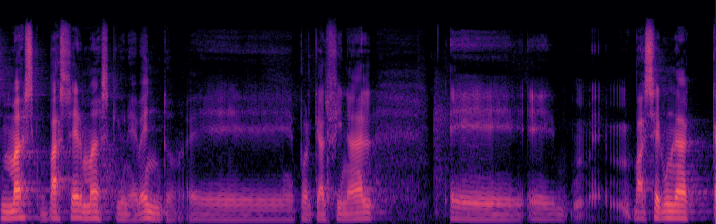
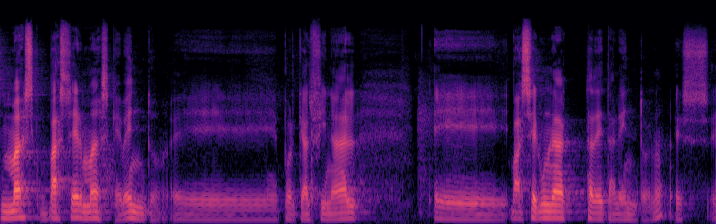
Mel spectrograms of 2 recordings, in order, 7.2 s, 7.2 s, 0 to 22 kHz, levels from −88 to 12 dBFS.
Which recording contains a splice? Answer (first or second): second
